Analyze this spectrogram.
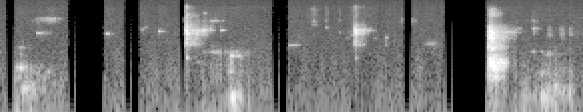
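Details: Three male Ruddy Ducks in courtship display in Harney County, Oregon, tails raised, slap their bellies with their bills, forcing air from the feathers into bubbles. This gives dry ticking taps and short, harsh belching bursts about every one to two seconds.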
